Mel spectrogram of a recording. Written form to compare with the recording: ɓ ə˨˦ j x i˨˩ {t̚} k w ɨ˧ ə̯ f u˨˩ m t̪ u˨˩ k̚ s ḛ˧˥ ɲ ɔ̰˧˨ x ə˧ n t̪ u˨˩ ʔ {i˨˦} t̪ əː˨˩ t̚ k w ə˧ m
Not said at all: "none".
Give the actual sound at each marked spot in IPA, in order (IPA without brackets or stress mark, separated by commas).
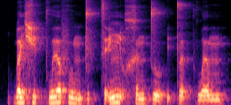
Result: t̚, ḭ˧˨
